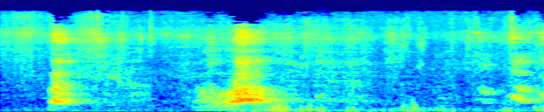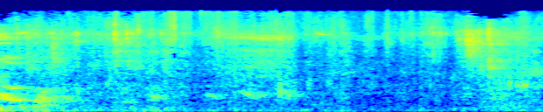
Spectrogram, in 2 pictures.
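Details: Akita inu puppy at the Koun matagi inu kennel gives two short, loud yelping barks, then softer low grumbling vocal sounds, with background rustling and faint noise.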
